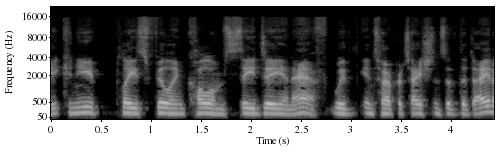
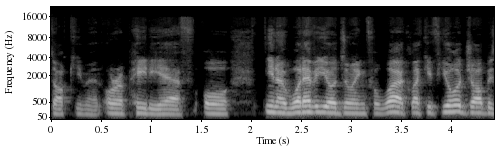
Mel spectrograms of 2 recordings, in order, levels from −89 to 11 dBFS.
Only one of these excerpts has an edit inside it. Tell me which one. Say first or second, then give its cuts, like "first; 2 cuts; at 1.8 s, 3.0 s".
first; 2 cuts; at 2.8 s, 3.1 s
